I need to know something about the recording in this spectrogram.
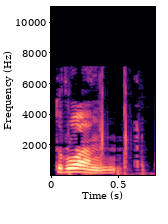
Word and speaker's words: truhán: la de te cuenta que la h no se pronuncia por lo tanto no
